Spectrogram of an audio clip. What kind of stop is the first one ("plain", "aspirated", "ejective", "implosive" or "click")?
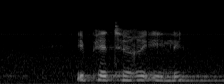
aspirated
